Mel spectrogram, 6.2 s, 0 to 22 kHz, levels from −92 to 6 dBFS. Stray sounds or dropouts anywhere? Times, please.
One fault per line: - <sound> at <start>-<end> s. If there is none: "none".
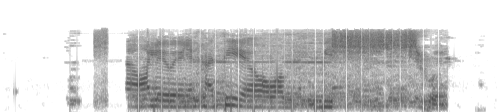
- laugh at 1.2-1.4 s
